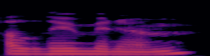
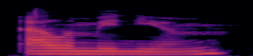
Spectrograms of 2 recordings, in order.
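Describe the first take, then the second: First: It is said with an American pronunciation. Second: It is said with an Australian pronunciation. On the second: "I still call it"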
